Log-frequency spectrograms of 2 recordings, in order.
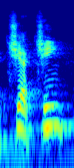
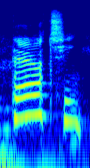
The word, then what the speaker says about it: Teatim: É, é Tiatim, é isso. Teatim. Teatim. É assim que se pronuncia.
